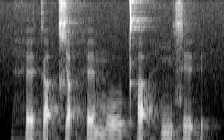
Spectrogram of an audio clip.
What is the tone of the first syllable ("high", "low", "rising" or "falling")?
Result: falling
